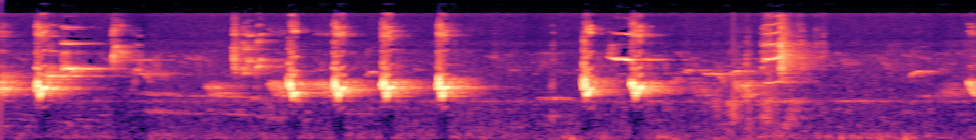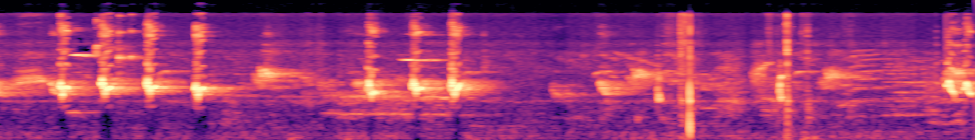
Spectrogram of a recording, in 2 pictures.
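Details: Training recording of yellow-vented bulbul (trucuk) song for birds learning to sing: phrases of rapid bubbling, warbled notes repeated in runs, separated by short pauses, with scattered sharp clicks.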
